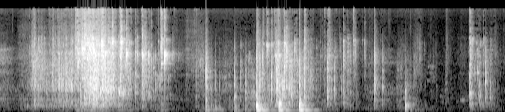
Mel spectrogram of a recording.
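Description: Plastic bottle caps poured from a plastic bucket into a plastic drum: a dense clattering rush for about three seconds, then a few sharp knocks with low thumps, then scattered clicks as the last caps drop.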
